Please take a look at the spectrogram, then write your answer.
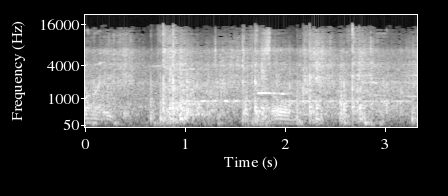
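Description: New Year fireworks in Dubai, a continuous dense crackle and pops of bursts outside, loud and sustained, with someone speaking over them.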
